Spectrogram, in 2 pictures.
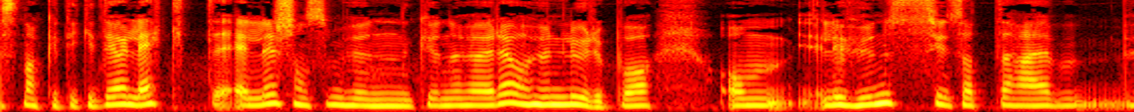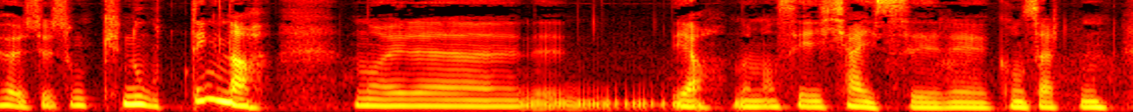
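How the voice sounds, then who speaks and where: A woman hosting a radio program, reading listener questions aloud in a clear, even manner. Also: lowish voice, no room sound.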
